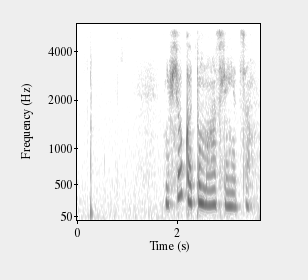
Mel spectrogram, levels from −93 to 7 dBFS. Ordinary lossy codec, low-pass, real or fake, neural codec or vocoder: none; 5.4 kHz; real; none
